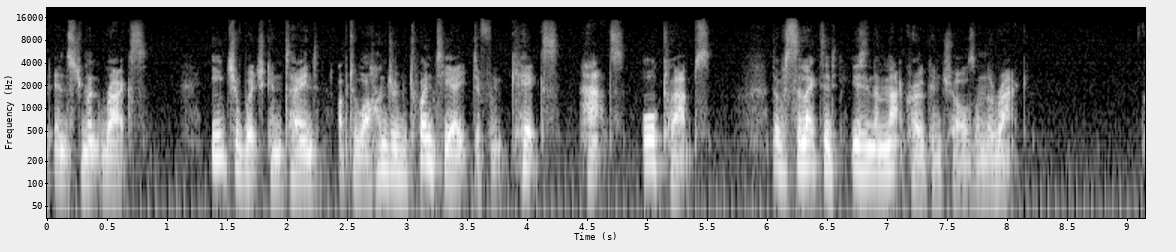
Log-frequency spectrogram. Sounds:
speech

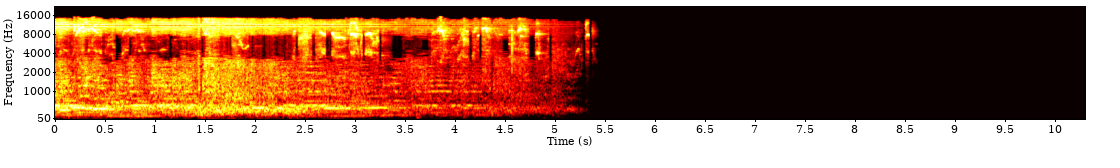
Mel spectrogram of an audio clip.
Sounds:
music

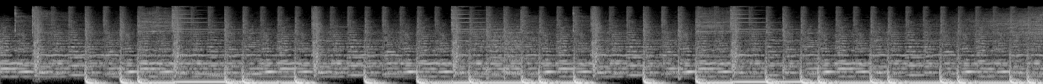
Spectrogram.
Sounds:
music

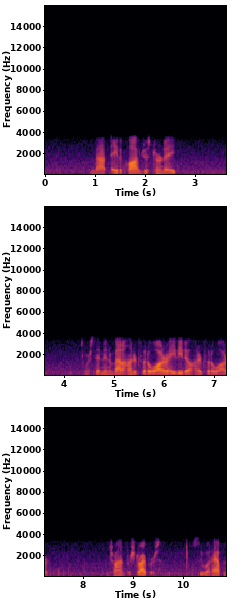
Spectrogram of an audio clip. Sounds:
speech, water vehicle

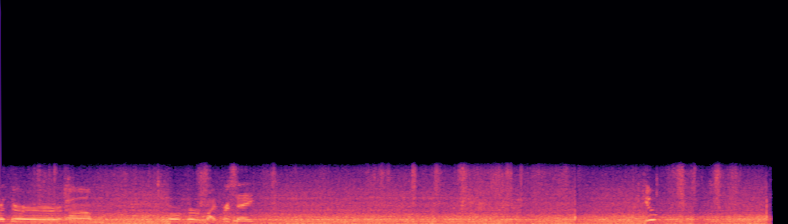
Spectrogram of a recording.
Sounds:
speech

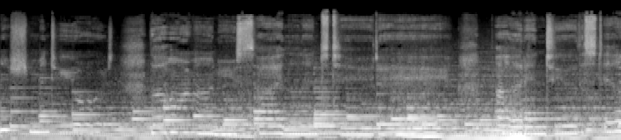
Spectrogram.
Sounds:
lullaby, music

